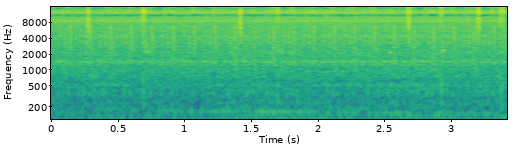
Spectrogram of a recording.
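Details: Honda CRX petrol after replacing an incorrect PCV valve that caused a vacuum leak and idle surging: idles low and steady, only a faint vacuum hiss and no surging; fixed.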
